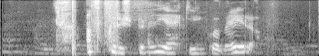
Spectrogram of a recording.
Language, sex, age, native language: Icelandic, female, 11, Icelandic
